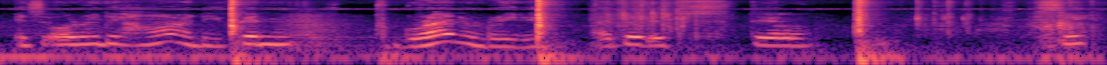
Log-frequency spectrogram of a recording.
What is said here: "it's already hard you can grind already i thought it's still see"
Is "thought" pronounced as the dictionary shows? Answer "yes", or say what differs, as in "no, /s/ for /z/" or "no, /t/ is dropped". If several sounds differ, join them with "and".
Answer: no, /t/ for /θ/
